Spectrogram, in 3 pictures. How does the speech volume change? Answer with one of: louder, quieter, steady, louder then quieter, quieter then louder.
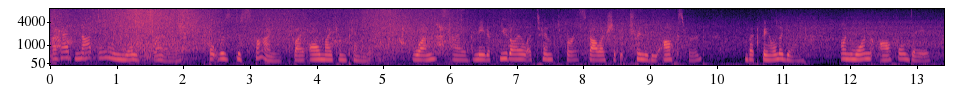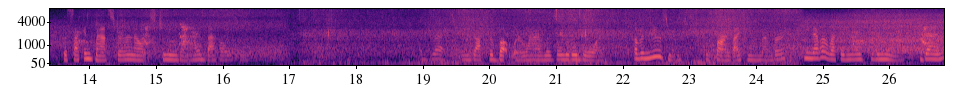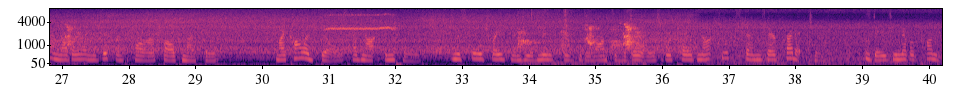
steady.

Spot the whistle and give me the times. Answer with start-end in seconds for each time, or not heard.
30.9-32.0.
